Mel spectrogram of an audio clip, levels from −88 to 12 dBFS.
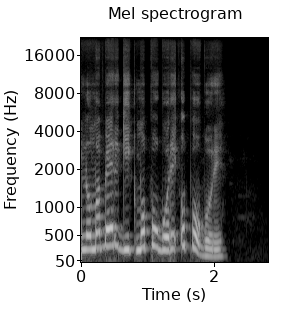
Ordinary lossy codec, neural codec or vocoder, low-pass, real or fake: none; codec, 44.1 kHz, 7.8 kbps, DAC; none; fake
